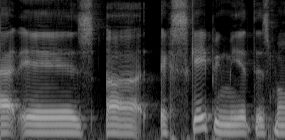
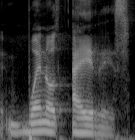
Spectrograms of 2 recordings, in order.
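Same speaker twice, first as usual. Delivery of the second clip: Spanish accent; slower than usual. Shown as a demonstration.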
